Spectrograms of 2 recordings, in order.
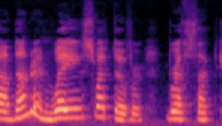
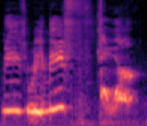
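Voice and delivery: very high, louder squealing chorus with a mock cry; pitched-up chicken voices, half crying; 13 semitones higher, 4 dB louder than usual. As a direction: shriek it like panicked hens. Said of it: "said the others".

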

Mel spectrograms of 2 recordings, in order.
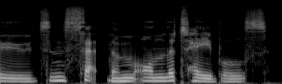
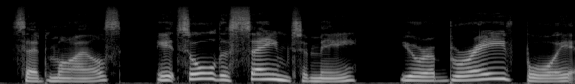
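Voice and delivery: plain reading voice

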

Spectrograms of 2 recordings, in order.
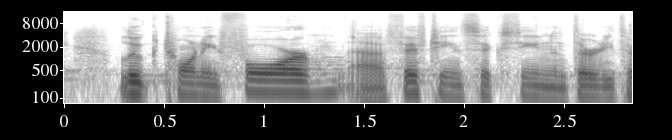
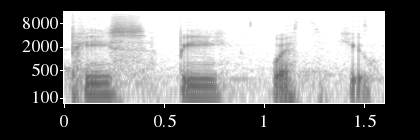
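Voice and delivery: much softer, hushed "Peace be with you"; different; 2 semitones lower, 13 dB quieter than usual. Shown as a demonstration. Jesus greets his locked-in followers, much softer. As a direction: drop right down and say it gently. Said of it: "That's different".

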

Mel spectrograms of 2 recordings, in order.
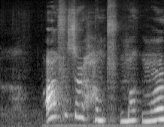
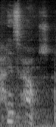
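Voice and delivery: usual speaking voice

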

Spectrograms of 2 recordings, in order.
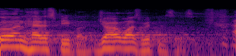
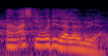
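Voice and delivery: normal talking voice

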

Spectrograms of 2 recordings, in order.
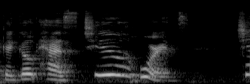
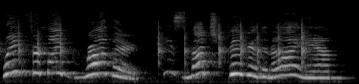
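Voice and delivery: high, pleading goat; middle goat; 9 semitones higher than usual. Acted. Middle goat begging troll to wait, high-pitched. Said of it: "the middle Billy Goat said".

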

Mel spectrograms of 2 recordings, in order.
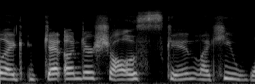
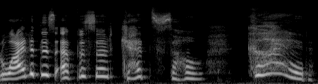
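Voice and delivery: ordinary delivery

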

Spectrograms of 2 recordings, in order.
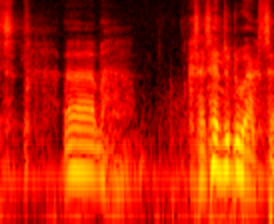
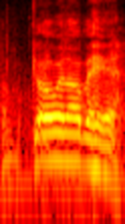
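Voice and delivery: higher, louder, eager call; a quick raised announcement; high excited call; 8 semitones higher, 6 dB louder than usual. Pretend. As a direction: sing it out brightly. Repeats line in two voices.

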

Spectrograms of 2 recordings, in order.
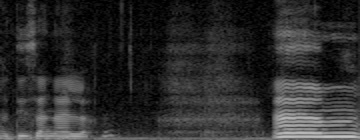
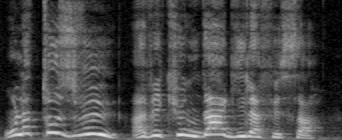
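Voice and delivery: much higher, much louder cry; triumphant shout; 7 semitones higher, 8 dB louder than usual. A narrator's reading. Granny standing up to accuse the actor, a triumphant high shout. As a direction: denounce the murderer in triumph. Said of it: "cria-t-elle d'une voix triomphante".

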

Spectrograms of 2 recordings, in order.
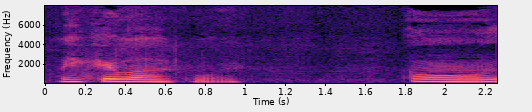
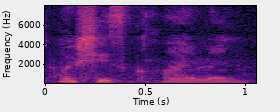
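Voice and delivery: hushed whisper; 8 semitones lower, 13 dB quieter than usual. Real, not acted. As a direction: whisper so the dog stays calm. Unvoiced whisper.

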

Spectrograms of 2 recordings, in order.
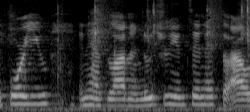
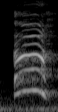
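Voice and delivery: overwhelmed squeal. Real, not acted. Overwhelmed by gifts.

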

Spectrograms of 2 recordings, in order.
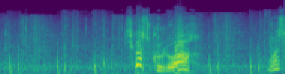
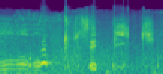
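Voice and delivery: awed ooh; much slower than usual. Real, not acted. Awed at spikes, drawn out.

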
